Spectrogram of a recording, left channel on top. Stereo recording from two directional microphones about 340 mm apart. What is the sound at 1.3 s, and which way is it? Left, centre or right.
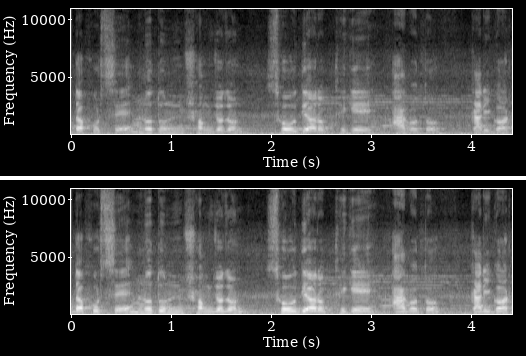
Speech, right.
